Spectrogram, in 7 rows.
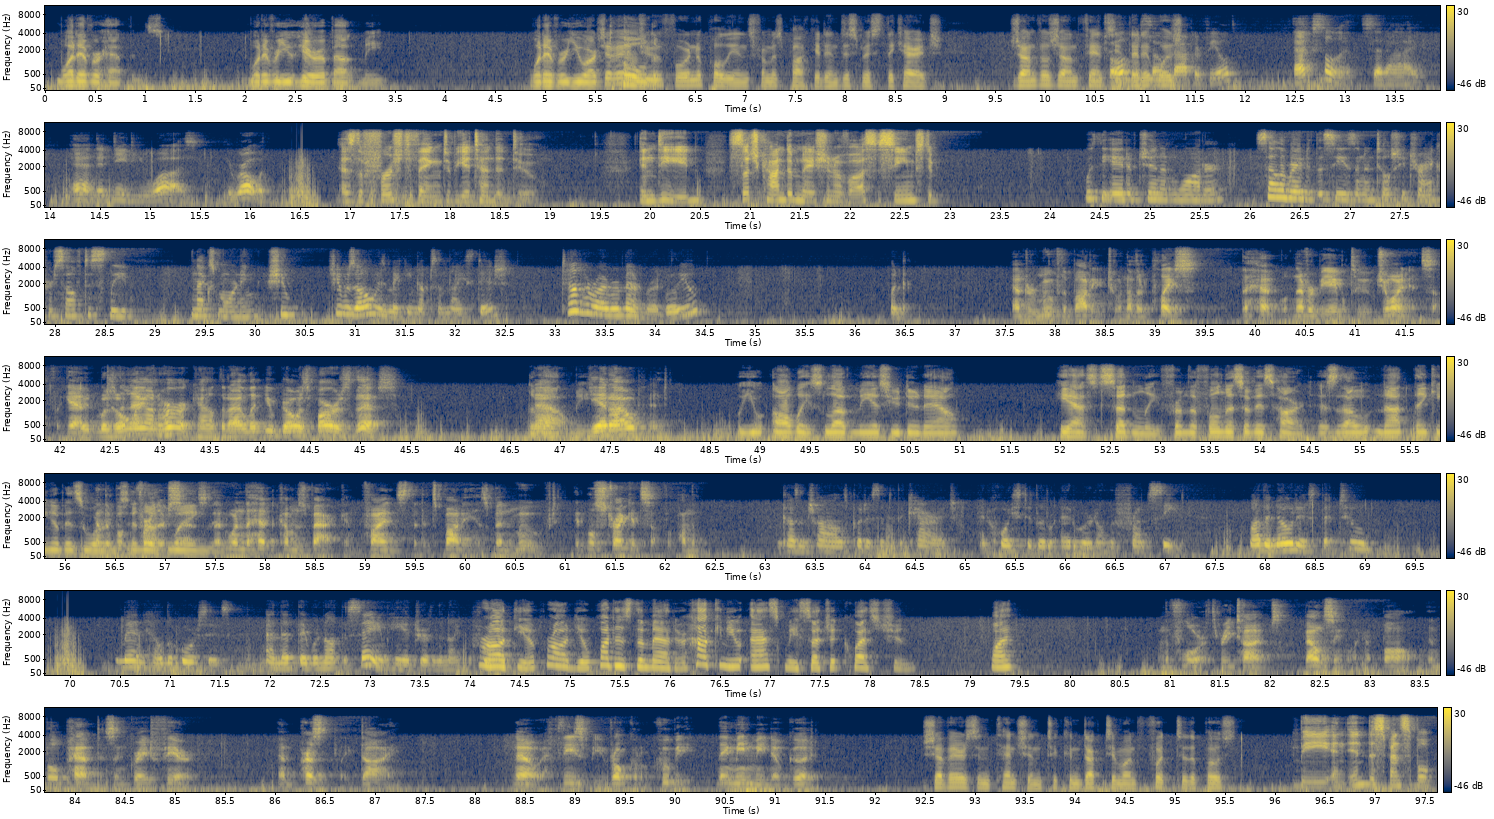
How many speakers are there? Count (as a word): eight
